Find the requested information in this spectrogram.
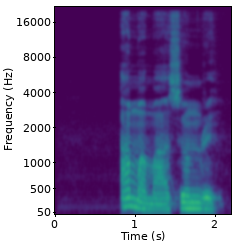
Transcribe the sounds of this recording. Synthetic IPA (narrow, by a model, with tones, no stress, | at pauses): a˦ma˨ma˨a˨sʊ˦n̩˦ɾi˦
